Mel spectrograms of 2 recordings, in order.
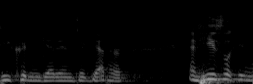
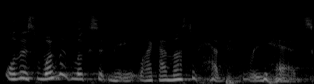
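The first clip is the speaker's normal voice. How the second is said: usual speaking voice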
